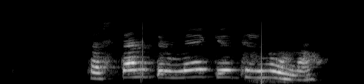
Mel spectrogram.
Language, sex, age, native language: Icelandic, female, 8, Icelandic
